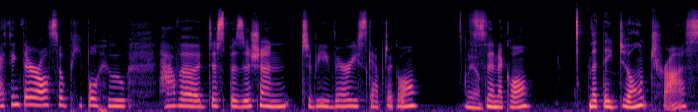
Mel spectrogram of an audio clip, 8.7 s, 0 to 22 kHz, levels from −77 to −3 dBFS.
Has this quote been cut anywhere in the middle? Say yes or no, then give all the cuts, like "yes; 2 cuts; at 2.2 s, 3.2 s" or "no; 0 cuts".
no; 0 cuts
